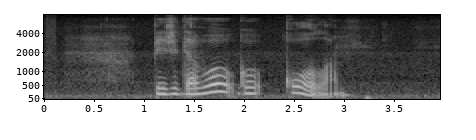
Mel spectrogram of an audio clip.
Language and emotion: Russian, neutral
